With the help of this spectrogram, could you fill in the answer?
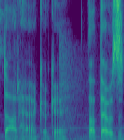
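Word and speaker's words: .hack: It is pronounced dot hack, okay.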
